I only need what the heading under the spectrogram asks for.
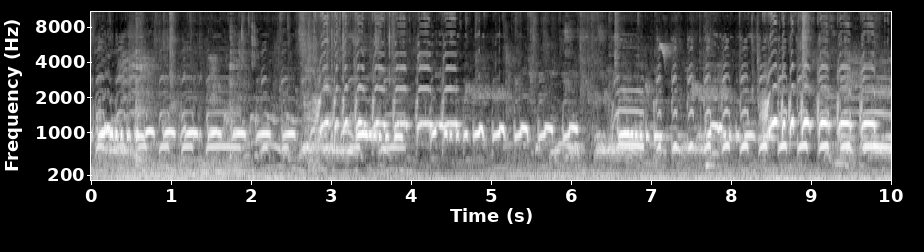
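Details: Zebra doves (perkutut), a combined recording of Bangkok and Cemani Kolbuntet types used as a tutor for training other doves. Several birds overlap in fast, staccato bursts of mid-pitched cooing notes, with a throaty, rolling quality throughout.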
